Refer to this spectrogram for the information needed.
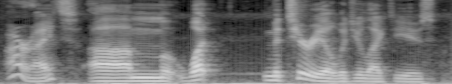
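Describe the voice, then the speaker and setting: A man's voice: mid-range voice, lively intonation, moderate pace, darkish tone. A man narrating a tabletop game as game master in a casual, conversational, improvised way. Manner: conversational, easygoing.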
